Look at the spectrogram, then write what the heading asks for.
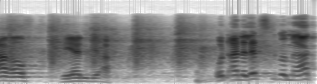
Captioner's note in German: Beifall bei der FDP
